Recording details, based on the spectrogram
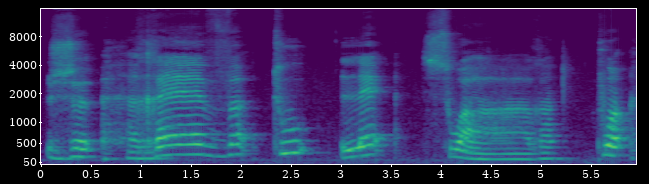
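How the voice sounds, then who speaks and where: A woman's voice: a little high, animated, moderate pace, darkish tone, natural voice. Woman playing a mouthy teacher with a mock Marseille accent, argumentative. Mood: bickering. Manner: brash, bickering, slangy. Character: cocky woman teacher with a put-on Marseille twang. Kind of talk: comedy sketch acting.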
